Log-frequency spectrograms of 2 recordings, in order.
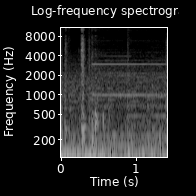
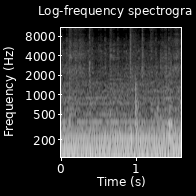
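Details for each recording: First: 1993 BMW E36 M3, abandoned, key on after installing a new fuel pump: faint, steady electric hum for about a second as the pump primes normally. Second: Abandoned 1993 BMW E36 M3 on an early run after purchase: a low drone with an uneven, shaky pulse that never settles, running ragged like a misfire at idle. It later smoothed out on its own.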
